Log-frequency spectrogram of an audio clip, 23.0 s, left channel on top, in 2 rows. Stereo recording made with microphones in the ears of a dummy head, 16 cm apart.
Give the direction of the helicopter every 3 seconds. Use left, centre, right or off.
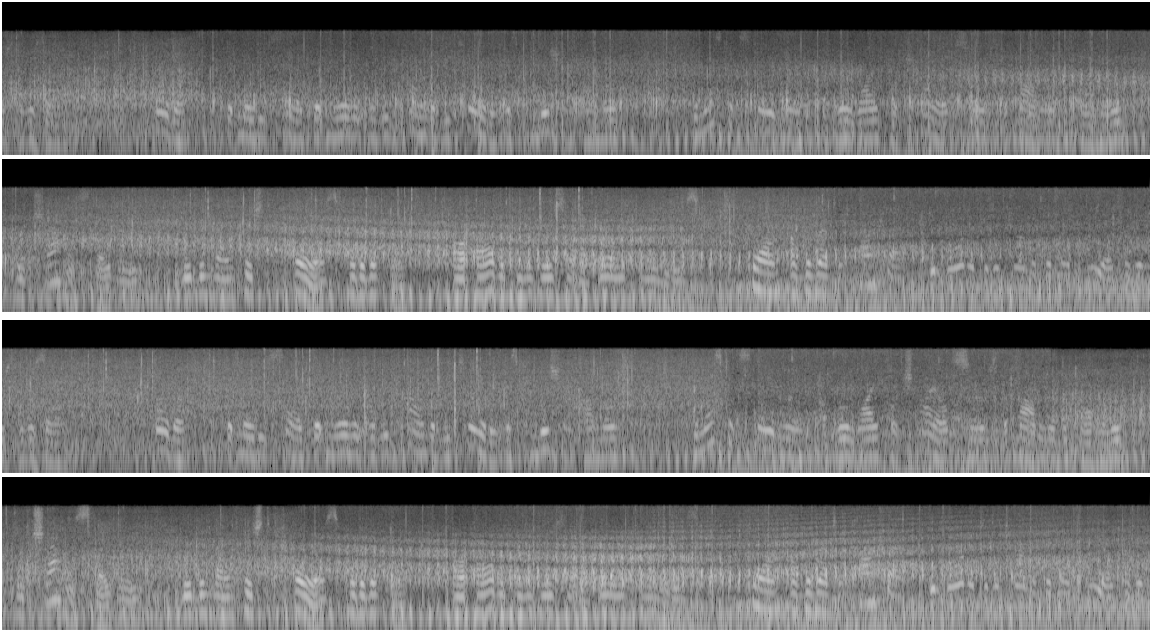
left, left, left, left, left, centre, right, right.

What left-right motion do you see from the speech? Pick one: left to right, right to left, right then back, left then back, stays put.
left then back.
